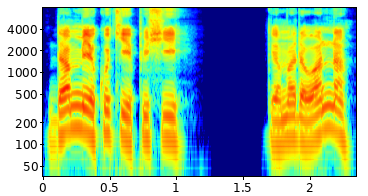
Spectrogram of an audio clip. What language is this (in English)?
Hausa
